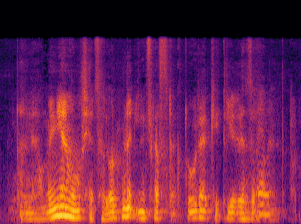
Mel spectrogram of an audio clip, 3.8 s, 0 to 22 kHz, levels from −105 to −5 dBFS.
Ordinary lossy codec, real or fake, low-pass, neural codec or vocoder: none; fake; 10.8 kHz; codec, 24 kHz, 1.5 kbps, HILCodec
